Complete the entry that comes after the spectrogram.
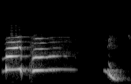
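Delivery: suddenly remembering the pie; sudden alarm. Acted. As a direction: blurt it out in a startled burst. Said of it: "she exclaimed".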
